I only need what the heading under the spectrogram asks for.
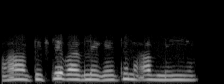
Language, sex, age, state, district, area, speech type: Urdu, female, 30-45, Bihar, Saharsa, rural, conversation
